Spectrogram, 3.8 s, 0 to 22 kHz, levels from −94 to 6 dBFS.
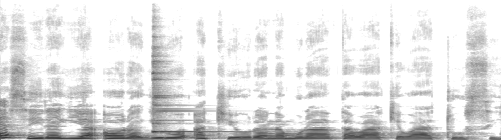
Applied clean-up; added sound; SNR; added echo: none; Bell; 14 dB; none.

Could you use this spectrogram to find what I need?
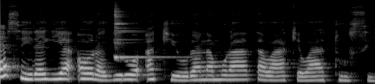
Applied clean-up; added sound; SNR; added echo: classical method log-MMSE.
